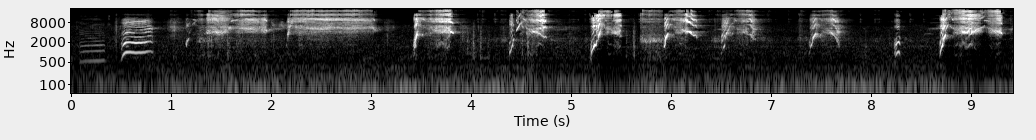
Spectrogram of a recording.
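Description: A baby monkey screams in shrill, squeaky bursts, frightened at being left alone.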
